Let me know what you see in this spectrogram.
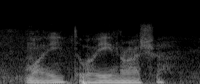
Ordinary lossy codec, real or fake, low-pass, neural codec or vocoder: none; fake; none; codec, 16 kHz, 2 kbps, X-Codec, HuBERT features, trained on LibriSpeech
